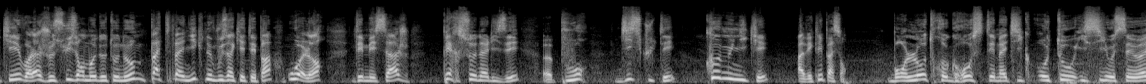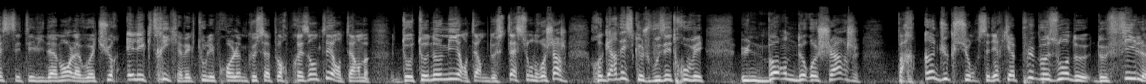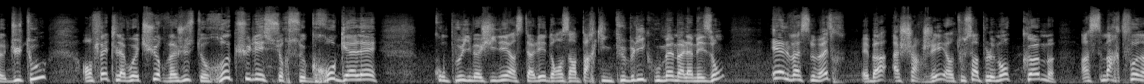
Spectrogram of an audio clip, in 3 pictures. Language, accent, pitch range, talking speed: French, French, 170-225 Hz, 205 wpm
